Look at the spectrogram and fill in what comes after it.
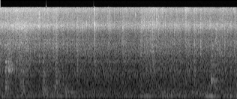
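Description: Chopped onion and ground onion-masala paste sizzling steadily in hot oil in a steel kadai, stirred at first with a steel spatula.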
